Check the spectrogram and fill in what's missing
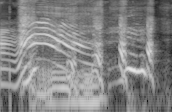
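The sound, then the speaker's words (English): A person loudly imitates a yowling cat, drawing out one long, wavering wail that rises and falls before breaking into two short, strained yowls. “should have just had like a cat around his neck, and he just like hits it occasionally, and it just goes like.”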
